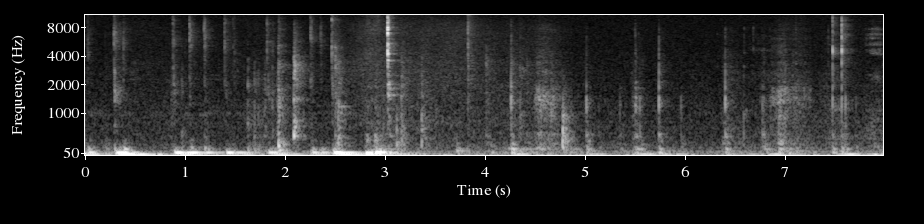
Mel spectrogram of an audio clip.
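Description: Someone types text on a computer keyboard at close range, producing quick, irregular key clicks in short bursts with brief pauses between them.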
